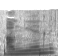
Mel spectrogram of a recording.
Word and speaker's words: onion: My mother used to say onion with U-N-G. Y-U-N. Onion. – Like Funyun. – Yeah. It's onion. Onion. – Yeah. – Onion. – It's three syllables, I believe, onion, right? – Onion.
